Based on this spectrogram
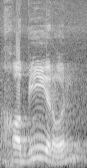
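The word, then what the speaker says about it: خبير: Dan pada kalimat terakhir yaitu adalah kalimat khabirun, di sini cara membacanya adalah khabir tanpa dibaca tanwinnya, karena kalimat ini dinamakan mad arid lis sukun dan dibaca panjangnya 2 sampai 6 harokat.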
